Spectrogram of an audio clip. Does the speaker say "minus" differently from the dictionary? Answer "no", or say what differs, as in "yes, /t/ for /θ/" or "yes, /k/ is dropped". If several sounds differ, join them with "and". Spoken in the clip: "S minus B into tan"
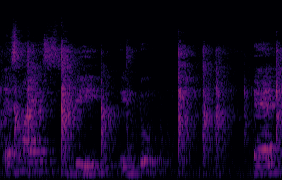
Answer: yes, /n/ is dropped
